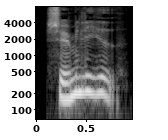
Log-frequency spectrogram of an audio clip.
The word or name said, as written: sømmelighed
